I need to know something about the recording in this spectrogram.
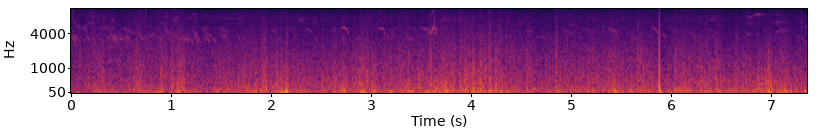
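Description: Chicks cheep in high, quick peeps close by.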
